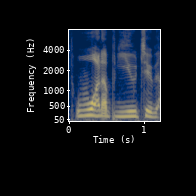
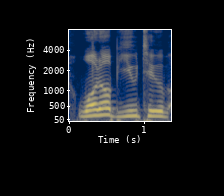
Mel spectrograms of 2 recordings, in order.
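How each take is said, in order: First: Loud, high hyped intro; old YouTube greeting. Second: Much louder, higher hyped greeting; mocking old intro. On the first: Shown as a demonstration. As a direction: belt the greeting like a hyped vlogger. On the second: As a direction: parody your own cringe YouTube intro. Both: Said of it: "I used to say that".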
